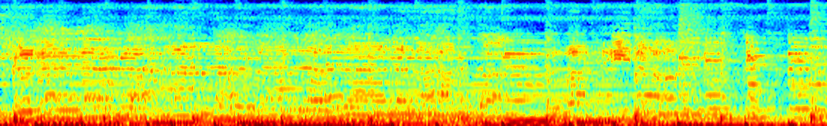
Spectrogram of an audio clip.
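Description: A live band playing amplified rock-and-blues style music, with a heavy bass line, a steady drum beat and a voice singing over it.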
